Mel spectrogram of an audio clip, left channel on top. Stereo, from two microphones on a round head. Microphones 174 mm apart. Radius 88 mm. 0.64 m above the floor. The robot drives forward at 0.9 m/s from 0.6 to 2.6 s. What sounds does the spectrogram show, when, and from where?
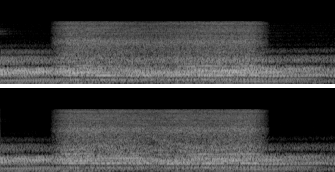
0.0 s a helicopter: 50° left (ahead or behind); by 3.4 s 55° left (ahead or behind)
